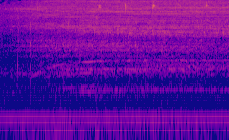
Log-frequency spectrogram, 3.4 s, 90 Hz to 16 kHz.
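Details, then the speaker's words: Bachmann Class 08 shunter model locomotive after running-in, running in reverse: thin high squeak over the motor whirr; metal filings on the motor shaft and bearings, needs cleaning. "you hear that it's squeaking so yeah again this thing really does need a proper cleanup really I'll probably do that after the review so it doesn't destroy itself but yeah metal filings all over the motor shaft and the bearings and such"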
